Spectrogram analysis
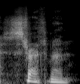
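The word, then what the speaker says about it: Strautmann: How do you pronounce it? Strataman? Yeah, Strataman.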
